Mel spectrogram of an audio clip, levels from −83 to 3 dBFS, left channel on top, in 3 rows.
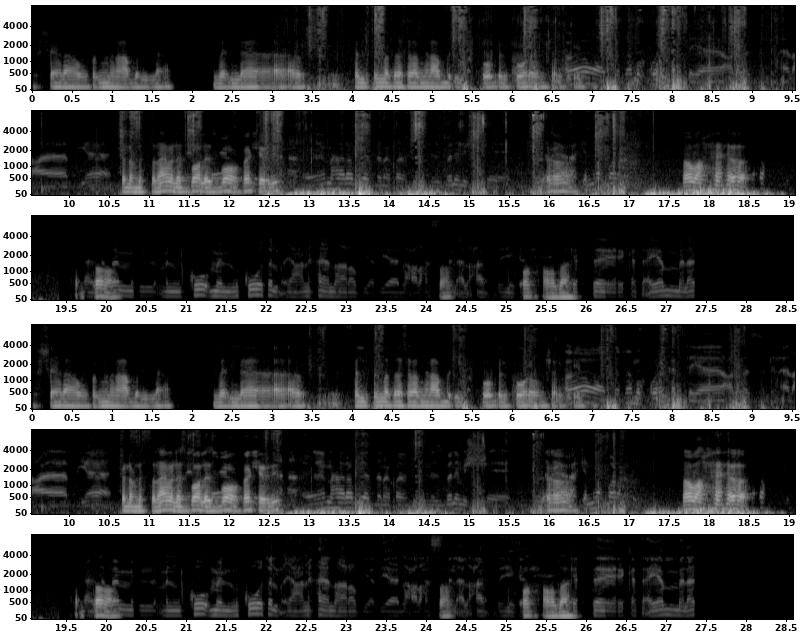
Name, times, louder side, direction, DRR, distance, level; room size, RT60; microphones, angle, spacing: voice 1, 0.0-1.7 2.3-6.9 10.7-12.7 15.9-16.3 17.7-18.5 19.6-20.1 24.2-24.3 25.2-25.8, right 2 dB, 75° right, 1.3 m, -36 dB
sound 1, 3.0-18.2, left 6 dB, 85° left, 1.1 m, -43 dB
voice 2, 6.6-10.5 11.1-15.5 15.9-17.1 18.0-18.2 19.7-25.2 25.8-27.4, right 2 dB, 60° right, 4.4 m, -54 dB
sound 2, 12.4-15.0 15.9-16.0 16.3-18.9, left 4 dB, 55° left, 0.4 m, -32 dB
head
